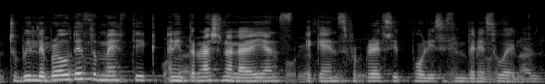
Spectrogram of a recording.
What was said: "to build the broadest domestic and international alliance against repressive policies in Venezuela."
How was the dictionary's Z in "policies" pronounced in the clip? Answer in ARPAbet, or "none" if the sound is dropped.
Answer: S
